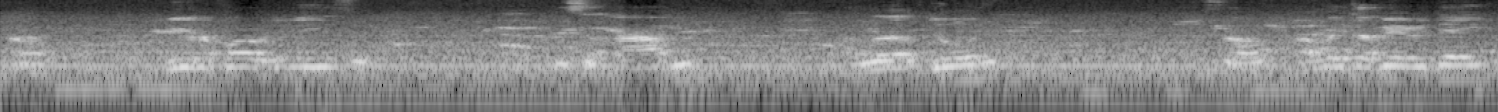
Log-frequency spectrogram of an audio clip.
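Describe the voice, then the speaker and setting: Relaxed Texan barber, distant and noisy. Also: male voice, mid-range voice, slow, pauses often. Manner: relaxed, brief, polite answers. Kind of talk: casual interview answers. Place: small trailer interior, windy outdoor event. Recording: distant roomy sound, loud fan and wind noise.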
